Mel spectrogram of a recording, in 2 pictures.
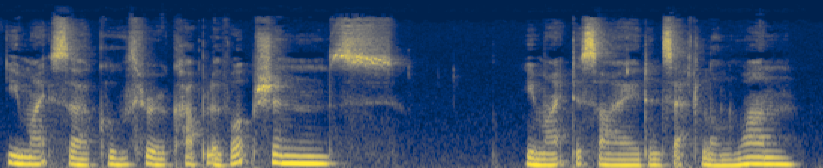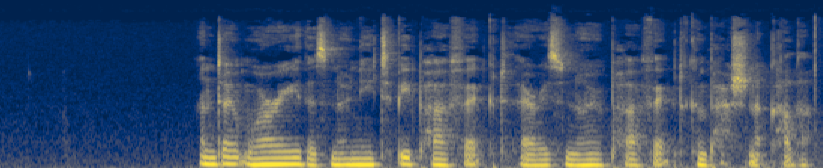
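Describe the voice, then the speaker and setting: A woman therapist leading a guided meditation in a gentle, soothing and measured manner. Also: a bass voice, fairly even intonation. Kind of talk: guided meditation, soft-spoken instruction.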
